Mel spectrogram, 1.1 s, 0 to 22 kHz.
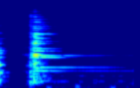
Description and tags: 28 biscuit barrel
taken from a random sampled tour of my kitchen with a microphone.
